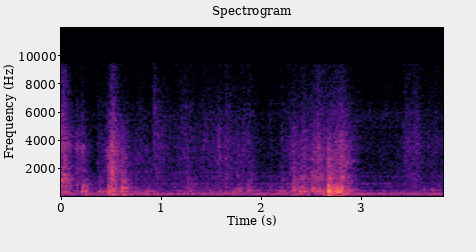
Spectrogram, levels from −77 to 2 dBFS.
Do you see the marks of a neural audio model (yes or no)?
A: no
